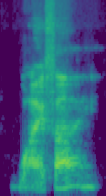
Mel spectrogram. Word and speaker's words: waifu: It's the anime girl of some anime otaku's dreams pronounced wifi.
